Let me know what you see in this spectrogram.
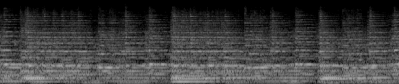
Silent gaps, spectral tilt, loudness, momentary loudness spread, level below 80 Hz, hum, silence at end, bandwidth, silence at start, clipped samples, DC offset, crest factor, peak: none; -4 dB/octave; -27 LUFS; 4 LU; -50 dBFS; none; 0 s; 16.5 kHz; 0 s; under 0.1%; under 0.1%; 16 dB; -12 dBFS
